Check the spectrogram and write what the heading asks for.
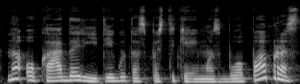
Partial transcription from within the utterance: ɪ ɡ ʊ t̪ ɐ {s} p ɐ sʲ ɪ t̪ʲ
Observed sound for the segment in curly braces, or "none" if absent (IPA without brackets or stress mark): s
